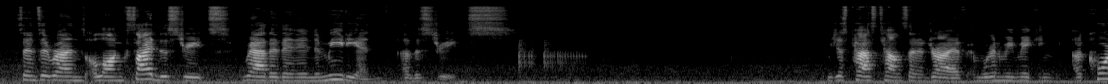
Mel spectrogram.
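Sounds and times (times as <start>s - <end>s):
bus engine and road rumble: 0.0s - 11.0s.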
